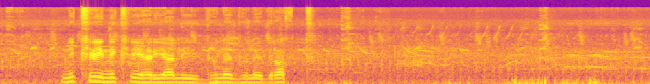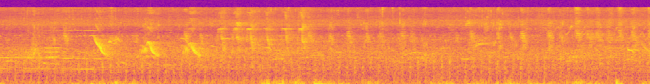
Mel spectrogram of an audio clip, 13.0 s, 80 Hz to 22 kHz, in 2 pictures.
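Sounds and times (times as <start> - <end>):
birds calling: 0.0 - 13.0.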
